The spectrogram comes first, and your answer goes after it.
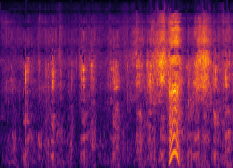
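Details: Family pig giving a run of soft, scattered grunts, then one loud, short, rising-and-falling squeal near the end, with a man talking in Khmer in the background.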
